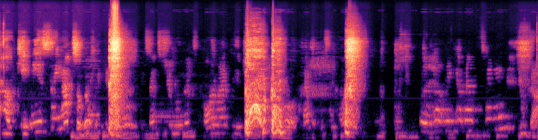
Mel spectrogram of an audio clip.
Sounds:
Sneeze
